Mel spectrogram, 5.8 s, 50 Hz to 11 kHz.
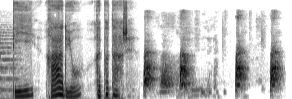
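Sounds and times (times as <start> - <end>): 
speech: 0.3 - 2.6
shelter dog barking: 2.8 - 4.0, 4.7 - 5.8.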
